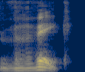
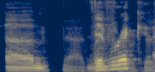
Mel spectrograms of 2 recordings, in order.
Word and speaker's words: Vivek: One is, one of the learnings that we had is that his name is pronounced Vivek, which we learned when we were there at his event. I thought it was Vivek. Doug, you kept pronouncing it with an R in it. Vivrek, I think you kept saying.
